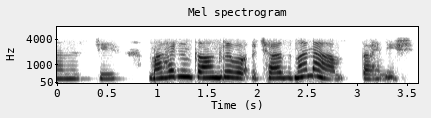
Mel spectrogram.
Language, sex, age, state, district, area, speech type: Kashmiri, female, 18-30, Jammu and Kashmir, Bandipora, rural, conversation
